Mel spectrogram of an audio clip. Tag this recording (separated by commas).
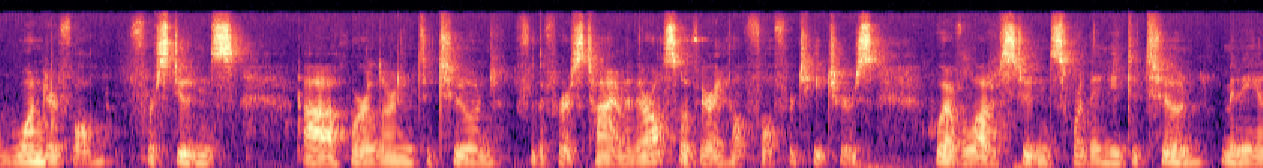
Speech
